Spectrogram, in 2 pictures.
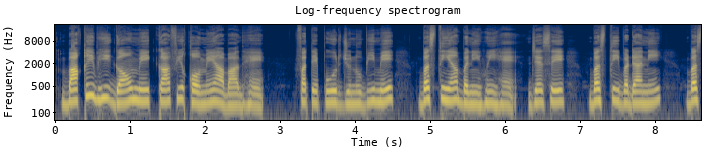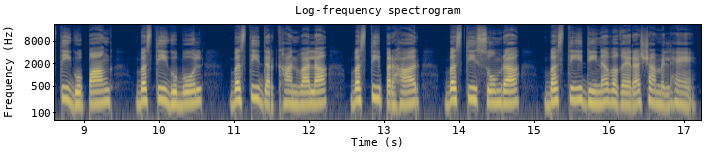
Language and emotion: Urdu, neutral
